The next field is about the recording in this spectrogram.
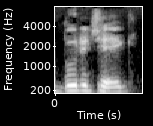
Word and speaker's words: Buttigieg: But yes, it's Buttigieg. Ew. Not Butt Geek, Butt Cheek, or whatever.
